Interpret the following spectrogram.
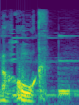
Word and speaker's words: Hoek: My best attempt at a Ren Hoek, or Hoek, I think is how you say his last name.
